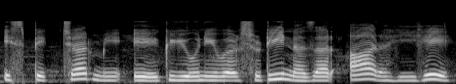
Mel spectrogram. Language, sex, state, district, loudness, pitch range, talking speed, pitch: Hindi, female, Madhya Pradesh, Bhopal, -13 LUFS, 185-215 Hz, 120 wpm, 190 Hz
